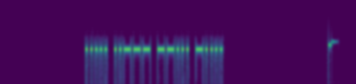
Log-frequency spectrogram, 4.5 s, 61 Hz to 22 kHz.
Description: Morse code, heard as a keyed tone, about 40 wpm, 700 Hz. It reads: 5276
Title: Numbers - 4-Digit 40wpm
